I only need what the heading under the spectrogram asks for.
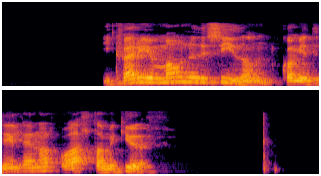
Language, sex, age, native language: Icelandic, male, 20-29, Icelandic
